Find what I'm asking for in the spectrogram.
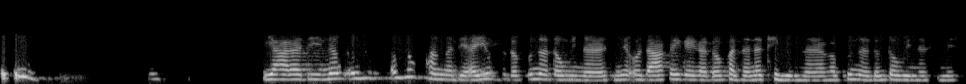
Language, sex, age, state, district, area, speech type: Manipuri, female, 18-30, Manipur, Kakching, urban, conversation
